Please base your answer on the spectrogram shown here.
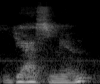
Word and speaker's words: Yasmin: There is a a name pronounced Yasmin. Yasmine. The J is pronounced Y.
